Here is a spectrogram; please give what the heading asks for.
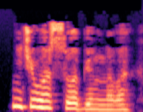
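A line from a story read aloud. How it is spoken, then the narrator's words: Snorting. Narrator (Russian): хмыкнула Лана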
